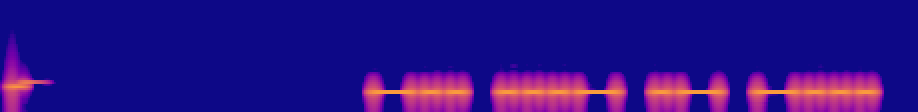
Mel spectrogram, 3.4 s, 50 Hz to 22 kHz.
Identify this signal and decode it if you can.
Morse code, heard as a keyed tone, about 25 wpm, 700 Hz. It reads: DVAB
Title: All Cut Numbers - 4-Digit 25wpm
